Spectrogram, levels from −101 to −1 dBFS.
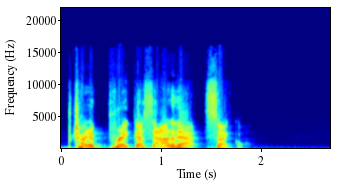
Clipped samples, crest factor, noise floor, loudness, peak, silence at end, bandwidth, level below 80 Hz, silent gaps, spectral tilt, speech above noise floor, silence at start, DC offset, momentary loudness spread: under 0.1%; 16 dB; -83 dBFS; -25 LUFS; -12 dBFS; 1.05 s; 13.5 kHz; -64 dBFS; none; -4 dB/octave; 57 dB; 0.05 s; under 0.1%; 7 LU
